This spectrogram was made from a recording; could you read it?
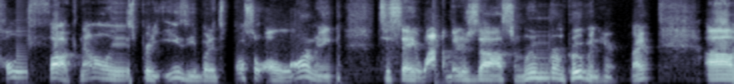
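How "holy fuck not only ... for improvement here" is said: normal talking voice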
